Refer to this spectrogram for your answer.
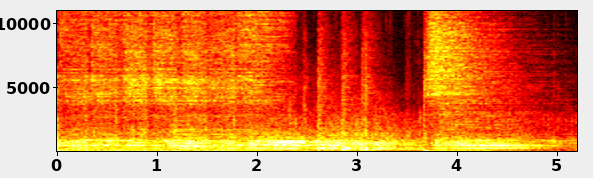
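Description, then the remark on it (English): A large crowd claps and screams loudly in a sustained, dense roar of cheering that holds steady for several seconds before gradually tapering off at the end. “Somebody clap your hands and scream.”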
